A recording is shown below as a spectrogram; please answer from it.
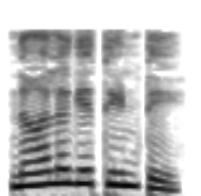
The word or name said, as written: ನಾಲಗೆದೀಂಟೆ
